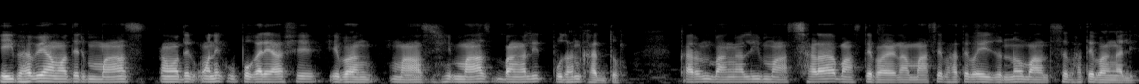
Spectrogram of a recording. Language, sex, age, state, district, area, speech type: Bengali, male, 18-30, West Bengal, Birbhum, urban, spontaneous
